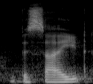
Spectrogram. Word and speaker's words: beside: Okay, so beside has two syllables and the second syllable is stress.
